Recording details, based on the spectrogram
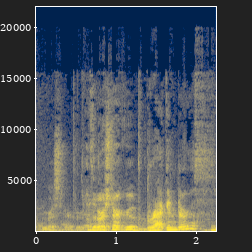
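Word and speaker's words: Bregan D'aerthe: Bragendirth? Bragen Dareth. How do you spell that?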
